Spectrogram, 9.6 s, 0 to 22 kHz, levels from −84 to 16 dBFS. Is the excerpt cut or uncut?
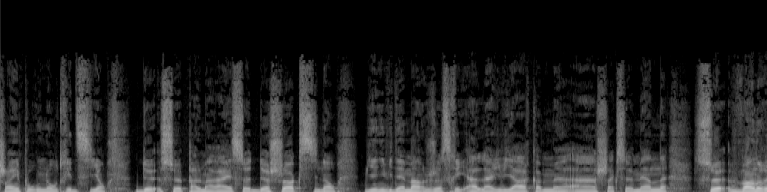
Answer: uncut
